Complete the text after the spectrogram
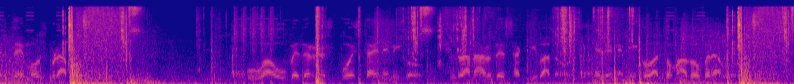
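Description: A rocket launcher fires with a heavy boom.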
